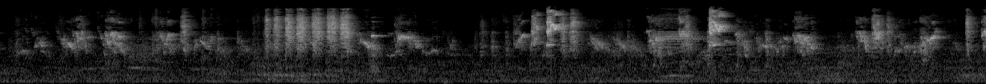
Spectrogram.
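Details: A green Fischer's lovebird pair singing and chirping loudly: dense, harsh, high chatter, with a buzzy rapid stretch early on, then sharp, piercing chirps and squeaks, almost continuous.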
